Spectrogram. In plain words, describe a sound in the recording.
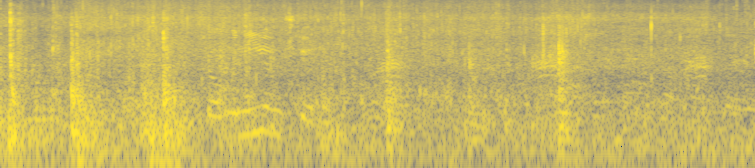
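Small waves lap and splash gently against the shore.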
